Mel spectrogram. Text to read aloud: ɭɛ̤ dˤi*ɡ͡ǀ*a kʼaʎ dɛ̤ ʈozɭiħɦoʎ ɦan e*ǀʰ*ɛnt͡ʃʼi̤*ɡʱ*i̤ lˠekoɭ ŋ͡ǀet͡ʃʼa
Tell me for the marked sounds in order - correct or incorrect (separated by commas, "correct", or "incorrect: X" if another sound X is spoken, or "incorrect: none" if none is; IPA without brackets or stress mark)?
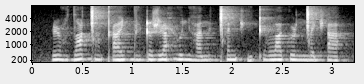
correct, correct, incorrect: kʼ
